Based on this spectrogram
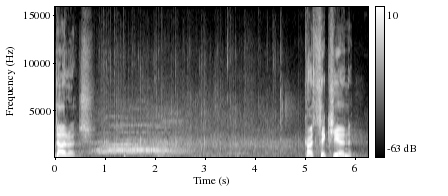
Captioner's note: everyone applauding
